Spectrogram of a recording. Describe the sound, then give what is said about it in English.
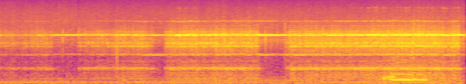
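A telephone rings insistently in Mert's apartment one morning while the girls sleep: a bright, steady high-pitched ring broken by a few short pauses, growing slightly louder toward the end. No one speaks. “Oh, that darn phone.”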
